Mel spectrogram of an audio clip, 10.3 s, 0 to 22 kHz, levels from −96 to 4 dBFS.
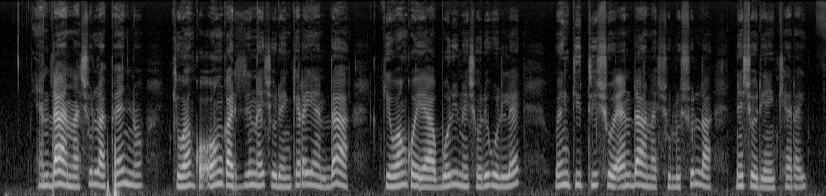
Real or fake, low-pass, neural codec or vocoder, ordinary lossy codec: fake; none; vocoder, 44.1 kHz, 128 mel bands every 256 samples, BigVGAN v2; none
